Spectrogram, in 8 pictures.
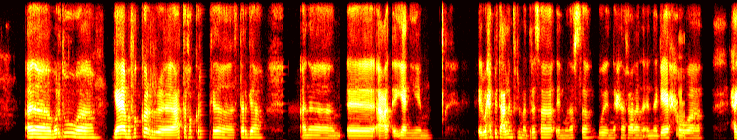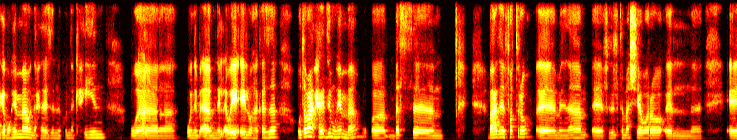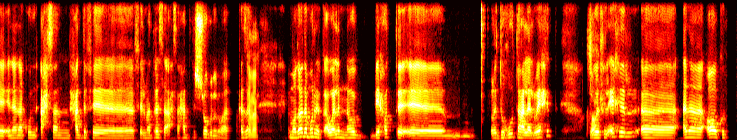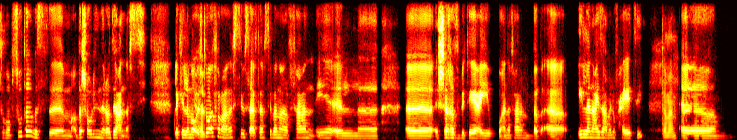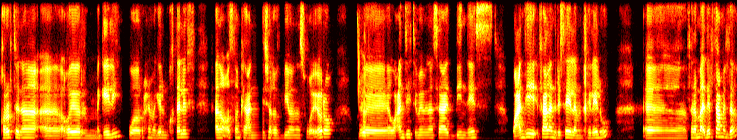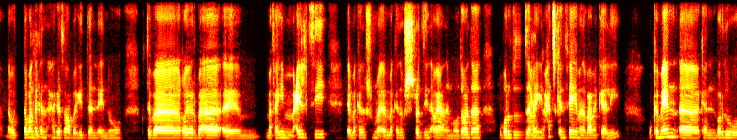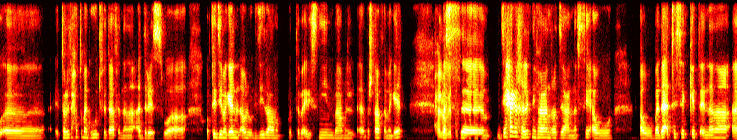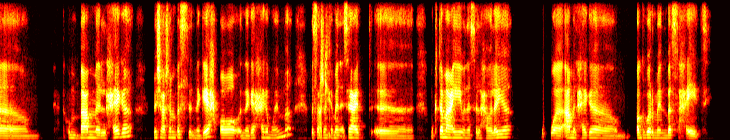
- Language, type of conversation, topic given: Arabic, unstructured, إيه اللي بيخلّيك تحس بالرضا عن نفسك؟
- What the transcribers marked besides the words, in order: tsk; tsk; tsk; tapping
